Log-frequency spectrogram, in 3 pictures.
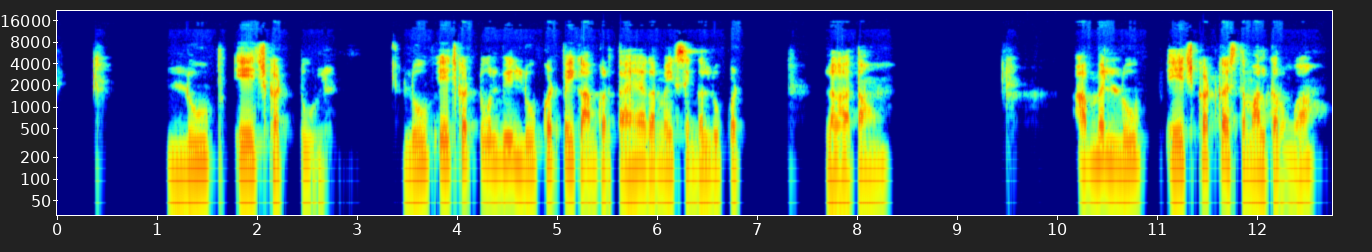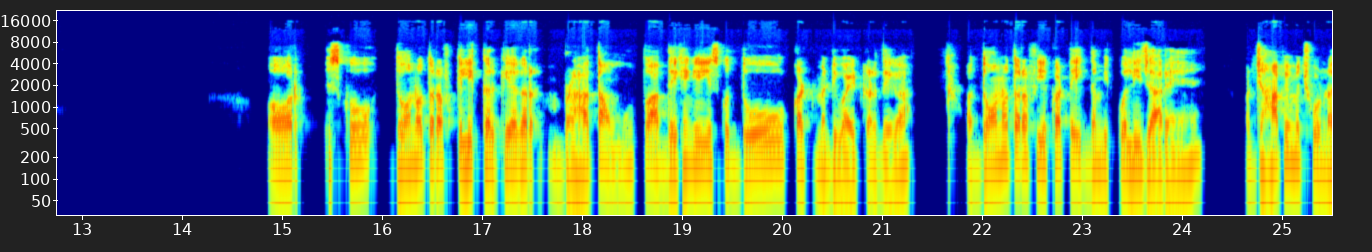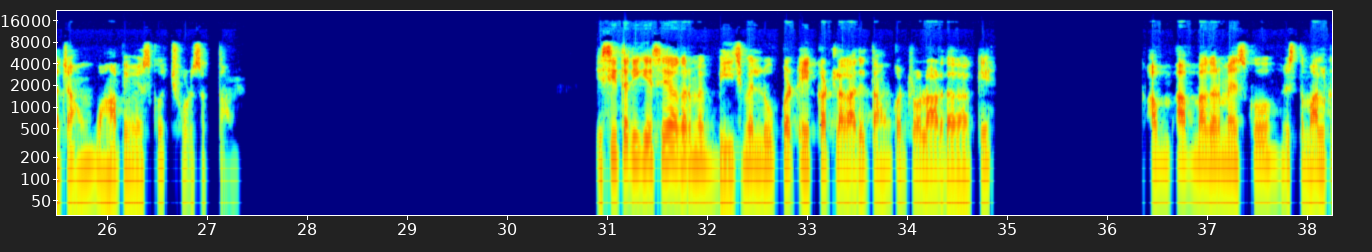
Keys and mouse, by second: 2.4-4.8 drag, 6.0 middle click, 7.6 click, 8.8 click, 9.4-10.1 middle drag, 11.9 click, 13.0-13.9 drag, 15.5-26.3 drag, 27.2-30.3 middle drag, 34.7 ctrl+r.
